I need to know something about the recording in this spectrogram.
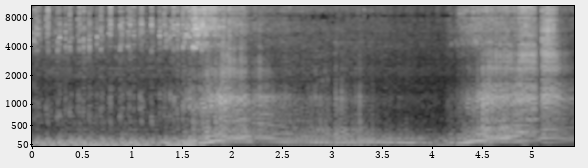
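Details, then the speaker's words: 1964 Mercury Comet 302 V8 with FloTek 180cc aluminum heads, Trick Flow Stage 1 cam, Victor Jr. intake and 1-5/8" headers, after oil-consumption and misfire issues were sorted: two quick throttle blips rising and falling cleanly with a smooth, even exhaust note. It sounds healthy. "hope you learned some stuff and we'll wrap this video up listen to that sweet 302 sound"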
